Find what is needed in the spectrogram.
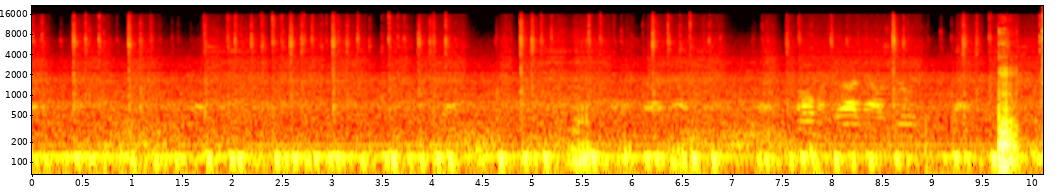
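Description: Typing on a computer keyboard: quick, irregular key clicks over a steady low hum.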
